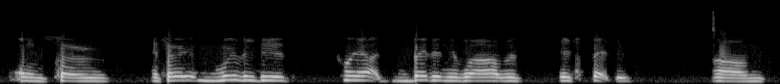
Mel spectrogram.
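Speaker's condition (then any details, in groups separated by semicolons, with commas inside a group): Cerebral palsy; affecting movement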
